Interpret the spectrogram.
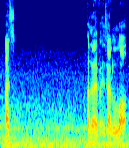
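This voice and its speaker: A man's voice: medium pitch, lively intonation, moderate pace, noisy background. A man streaming a train simulator, chatting casually in a rambling, self-mocking way. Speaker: streamer playing a train sim. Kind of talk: casual gameplay commentary.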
